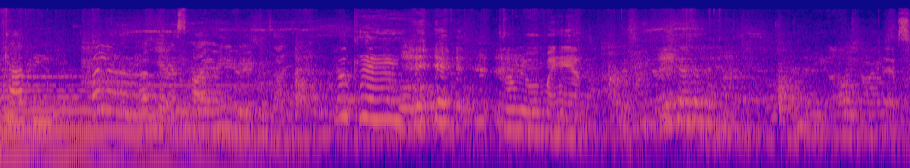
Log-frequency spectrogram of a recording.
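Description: An older woman talks calmly close by.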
